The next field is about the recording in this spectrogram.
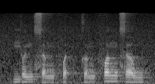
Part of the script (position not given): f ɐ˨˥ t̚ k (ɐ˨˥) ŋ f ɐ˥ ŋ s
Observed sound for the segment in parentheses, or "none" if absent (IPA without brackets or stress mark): ɐ˨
